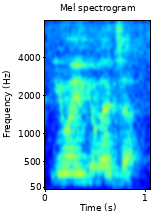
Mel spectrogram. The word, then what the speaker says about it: euangelizo: If I was to give you, like if you're looking in to break the word down, you're going to have it like this in the pronunciation, euangelizo. This is probably how you would see it written. This is how you would pronounce it.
